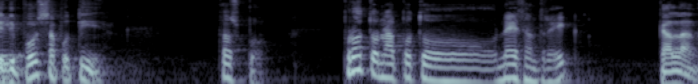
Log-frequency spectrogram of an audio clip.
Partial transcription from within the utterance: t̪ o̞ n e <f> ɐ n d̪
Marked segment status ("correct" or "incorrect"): incorrect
